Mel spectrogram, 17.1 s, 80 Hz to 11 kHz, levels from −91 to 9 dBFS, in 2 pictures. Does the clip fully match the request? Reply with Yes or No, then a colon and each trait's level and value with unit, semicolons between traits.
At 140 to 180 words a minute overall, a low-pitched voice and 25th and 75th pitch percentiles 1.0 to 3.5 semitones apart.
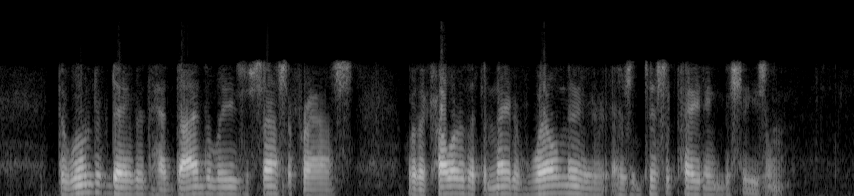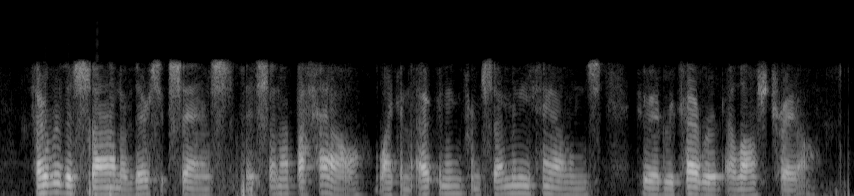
Yes: average, 160 wpm; low, 115 Hz; average, 3.0 semitones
